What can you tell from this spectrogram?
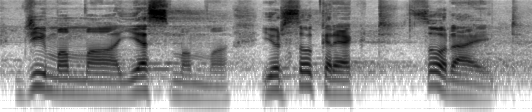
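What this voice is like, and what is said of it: English in a desi accent. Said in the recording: “they would start to speak English in a desi accent.”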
